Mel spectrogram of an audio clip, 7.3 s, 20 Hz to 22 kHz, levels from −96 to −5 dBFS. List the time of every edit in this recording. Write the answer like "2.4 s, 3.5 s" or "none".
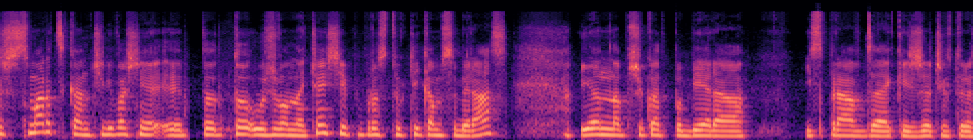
1.4 s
